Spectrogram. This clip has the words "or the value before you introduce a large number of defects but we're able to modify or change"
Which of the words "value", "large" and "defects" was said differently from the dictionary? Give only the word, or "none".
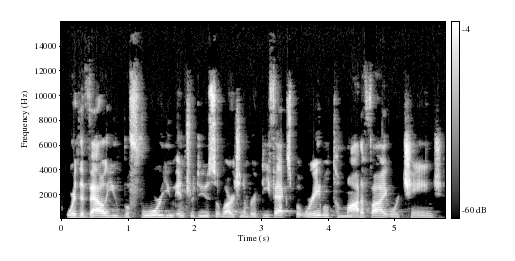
none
